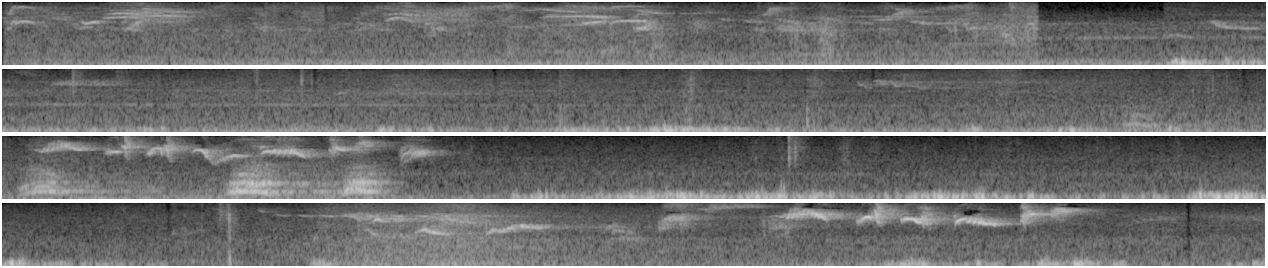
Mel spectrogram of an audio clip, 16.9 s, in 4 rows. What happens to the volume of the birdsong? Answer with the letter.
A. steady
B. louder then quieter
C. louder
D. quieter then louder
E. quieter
C.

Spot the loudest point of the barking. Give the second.
9 s.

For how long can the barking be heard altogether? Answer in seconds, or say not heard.
2 s.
